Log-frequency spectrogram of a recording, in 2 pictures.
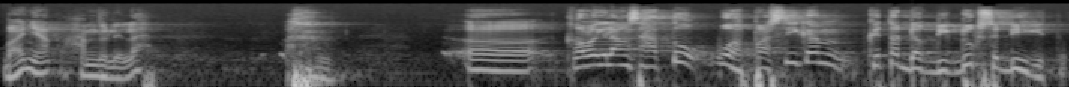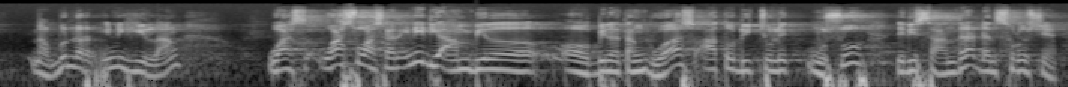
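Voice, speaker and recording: A man preaching a sermon as an animated storyteller who acts out voices. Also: high-pitched, moderate pace.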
